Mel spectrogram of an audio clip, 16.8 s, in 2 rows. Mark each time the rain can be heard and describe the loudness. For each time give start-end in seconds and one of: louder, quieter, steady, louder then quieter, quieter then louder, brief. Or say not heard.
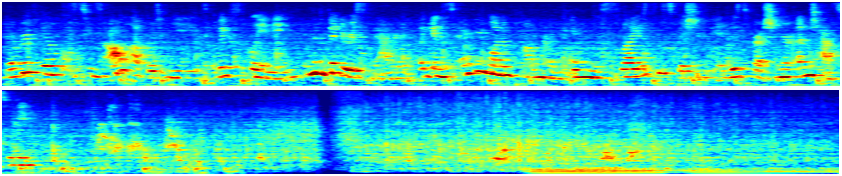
0.0-16.7 louder.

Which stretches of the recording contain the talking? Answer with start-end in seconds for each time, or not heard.
0.0-8.7.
